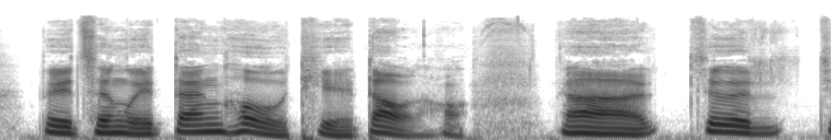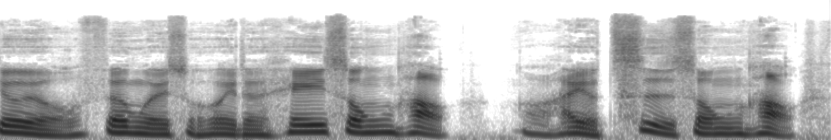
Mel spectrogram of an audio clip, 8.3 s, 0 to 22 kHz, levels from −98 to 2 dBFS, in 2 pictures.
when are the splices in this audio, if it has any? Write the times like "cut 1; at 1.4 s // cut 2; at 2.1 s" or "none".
none

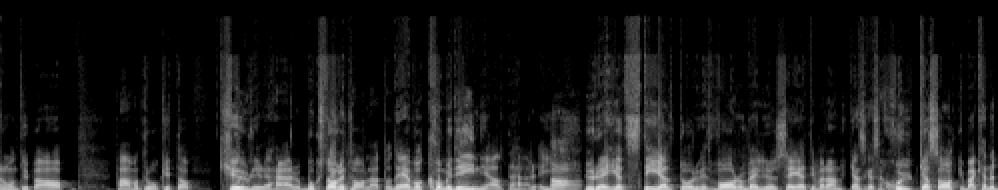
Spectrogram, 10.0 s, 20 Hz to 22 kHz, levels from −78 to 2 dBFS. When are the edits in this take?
cut 1; at 2.1 s // cut 2; at 5.4 s // cut 3; at 8.4 s

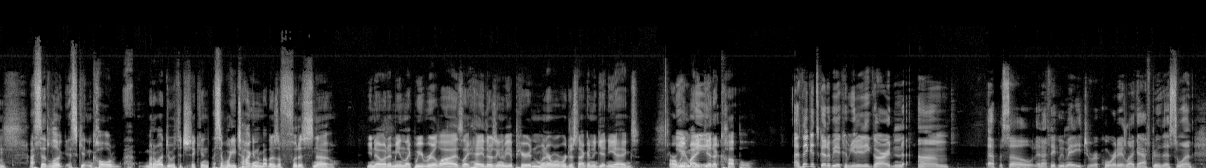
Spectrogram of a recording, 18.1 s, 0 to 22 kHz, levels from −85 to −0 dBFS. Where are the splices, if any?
cut 1; at 3.1 s // cut 2; at 5.4 s

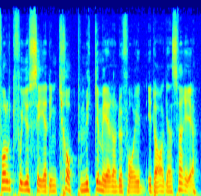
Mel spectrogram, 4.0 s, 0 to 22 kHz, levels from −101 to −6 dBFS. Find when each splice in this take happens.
none

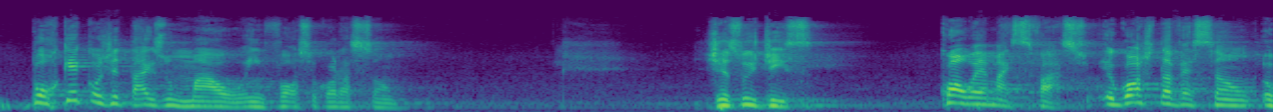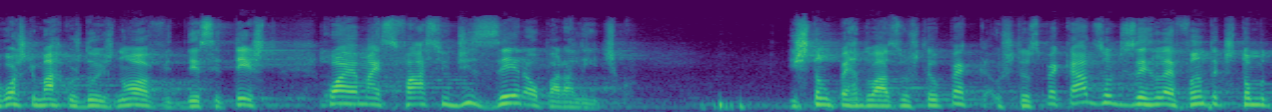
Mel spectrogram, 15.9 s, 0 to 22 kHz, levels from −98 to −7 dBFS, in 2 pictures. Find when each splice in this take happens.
cut 1; at 7.8 s // cut 2; at 10.0 s

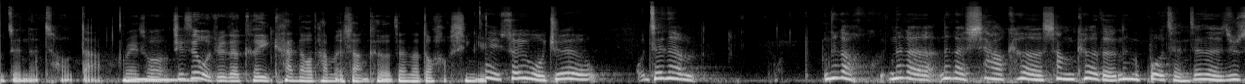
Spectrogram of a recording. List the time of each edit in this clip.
cut 1; at 4.8 s

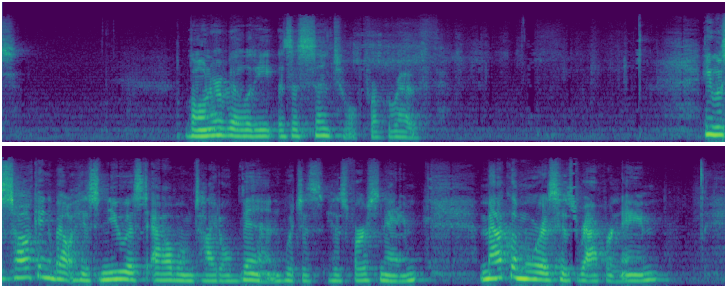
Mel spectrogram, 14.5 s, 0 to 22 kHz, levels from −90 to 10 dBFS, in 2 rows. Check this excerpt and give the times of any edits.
cut 1; at 7.0 s

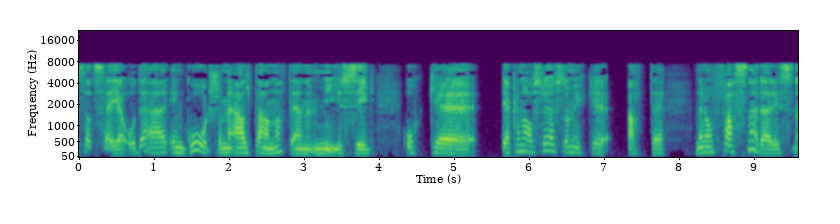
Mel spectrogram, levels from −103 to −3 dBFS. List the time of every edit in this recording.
cut 1; at 1.2 s // cut 2; at 4.3 s

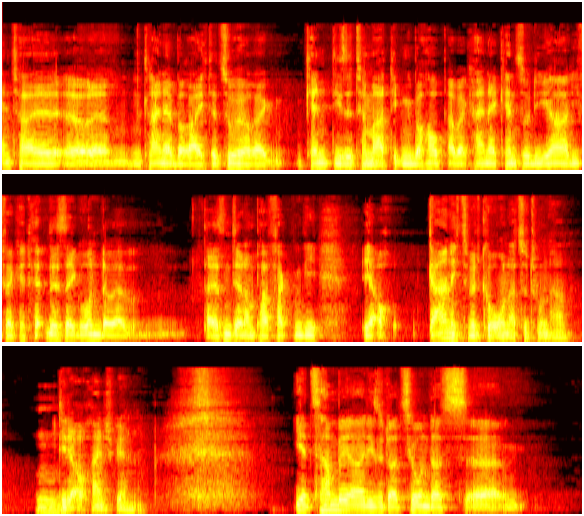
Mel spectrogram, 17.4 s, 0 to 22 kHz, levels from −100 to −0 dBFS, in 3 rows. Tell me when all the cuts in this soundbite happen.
cut 1; at 4.5 s // cut 2; at 6.1 s

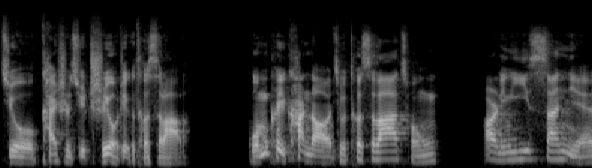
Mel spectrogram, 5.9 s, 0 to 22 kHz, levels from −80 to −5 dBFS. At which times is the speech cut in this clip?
cut 1; at 2.3 s // cut 2; at 3.3 s

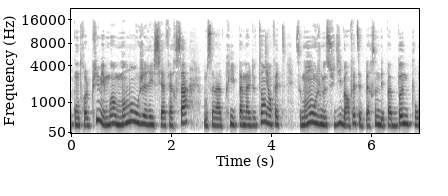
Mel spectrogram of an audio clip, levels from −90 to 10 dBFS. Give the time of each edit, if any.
cut 1; at 3.9 s

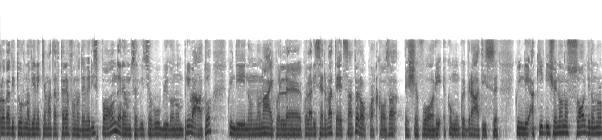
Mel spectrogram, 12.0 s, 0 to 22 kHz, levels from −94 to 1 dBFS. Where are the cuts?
none

